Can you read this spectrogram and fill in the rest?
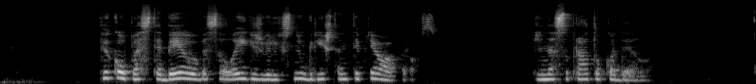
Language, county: Lithuanian, Marijampolė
